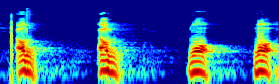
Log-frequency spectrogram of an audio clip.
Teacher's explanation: Itikrar itu adalah getaran yang berulang-ulang. Nah, jadi ra ini huruf yang bagaimanapun keadaannya dia mesti bergetar, tidak boleh dia saklek begitu.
